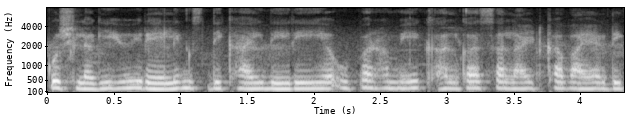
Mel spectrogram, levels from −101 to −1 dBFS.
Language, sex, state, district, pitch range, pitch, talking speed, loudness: Hindi, female, Bihar, Saharsa, 210-225 Hz, 215 Hz, 235 wpm, -16 LUFS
